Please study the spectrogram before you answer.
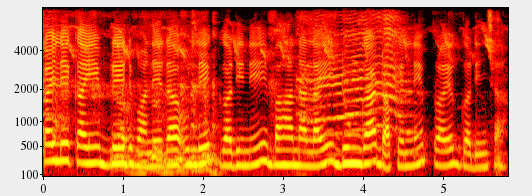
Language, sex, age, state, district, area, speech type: Nepali, female, 30-45, West Bengal, Jalpaiguri, rural, read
